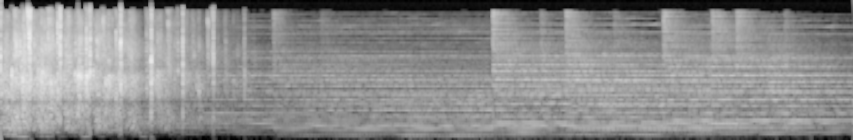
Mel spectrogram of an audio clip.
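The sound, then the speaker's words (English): A crowd bursts into loud, dense applause for a panel for about two seconds, then the clapping thins and fades as steady instrumental music takes over. “Please join me in thanking our wonderful panel.”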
